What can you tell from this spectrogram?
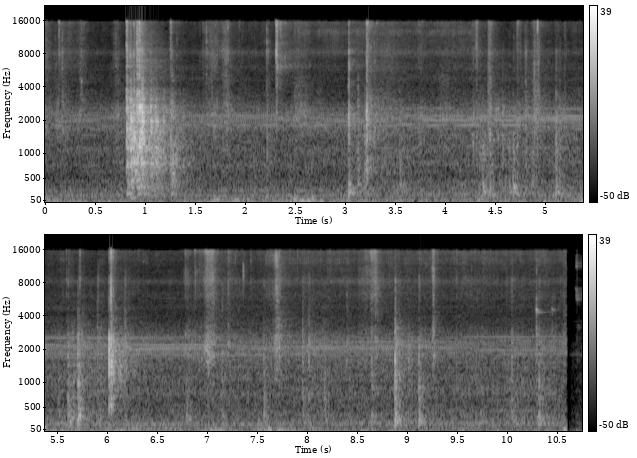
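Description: Hand tools and car body parts being handled: scattered sharp clicks and knocks, with a louder clatter about a second in, over a faint steady high tone.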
